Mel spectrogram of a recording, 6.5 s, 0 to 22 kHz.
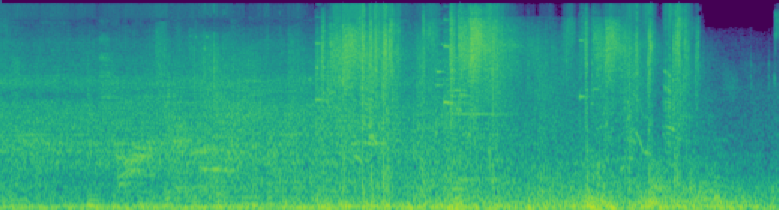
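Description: Gunfire from a gun in the video game Mass Effect 3 rings out in bursts of sharp cracks and booms over a rumbling battle background, with talk present through the stretch.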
